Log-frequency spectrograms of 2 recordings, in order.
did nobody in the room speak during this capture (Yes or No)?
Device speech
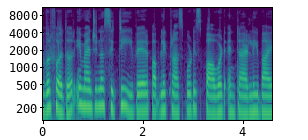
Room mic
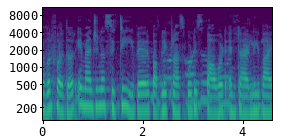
No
